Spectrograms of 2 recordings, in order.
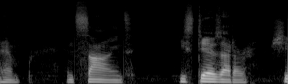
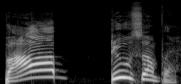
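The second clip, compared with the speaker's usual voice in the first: high, loud demand; teacher calling out a student; 13 semitones higher, 10 dB louder than usual. Acted. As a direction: call her out sharply. Bernardo calling on Ruby.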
